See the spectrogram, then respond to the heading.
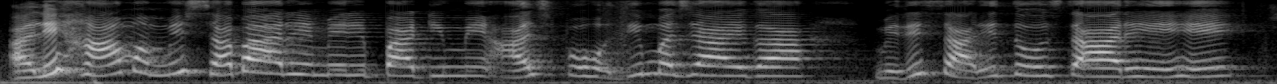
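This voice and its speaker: Woman voicing an eager, very high-pitched little girl. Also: moderate pace, pushed and bright, exaggerated voice. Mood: excited. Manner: eager, chatty, childlike. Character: excited little girl hosting her party.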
